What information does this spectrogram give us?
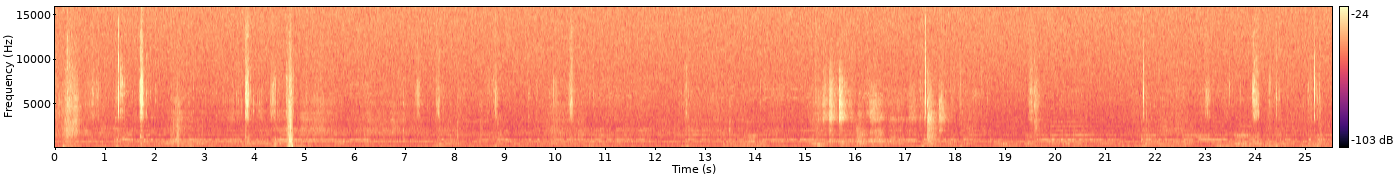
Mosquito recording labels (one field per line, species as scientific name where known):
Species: Anopheles funestus s.l.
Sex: female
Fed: unfed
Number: one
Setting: cup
